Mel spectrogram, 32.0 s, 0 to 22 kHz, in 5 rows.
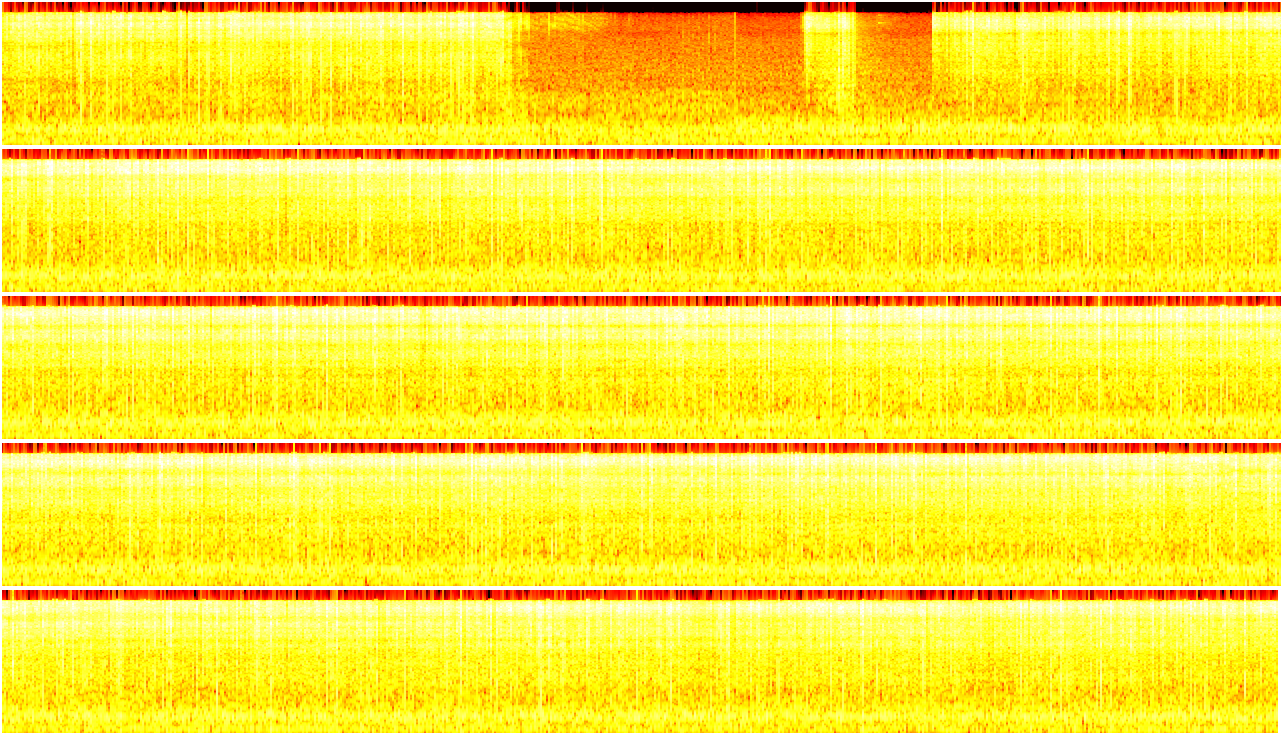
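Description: Stick-welding (SMAW) arc from an E6013 fill-freeze electrode laying a fillet weld on a steel T-joint: a steady, loud frying crackle. The crackle thins out briefly about three seconds in, then runs on evenly.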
